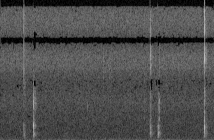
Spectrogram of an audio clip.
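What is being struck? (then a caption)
Small plastic remote control. A small, round grey-and-white plastic IKEA smart light remote, held near the microphone, is tapped with long nails. Six short, dry, clicky taps land in pairs, ringing mid and bright. Faint low background hiss fills the quiet gaps between taps.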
